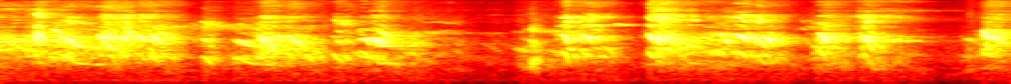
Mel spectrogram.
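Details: Harsh crow caws outdoors in nature, several birds squawking over one another in bursts, with a quieter dip at about the two-second mark before the raucous calling resumes.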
